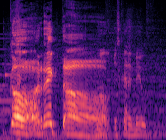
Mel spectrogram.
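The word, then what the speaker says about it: Karembeu: Cristian Carambé. ¡Correcto! No, es Carambeu. Carambeu. Así se pronuncia en castellano.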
